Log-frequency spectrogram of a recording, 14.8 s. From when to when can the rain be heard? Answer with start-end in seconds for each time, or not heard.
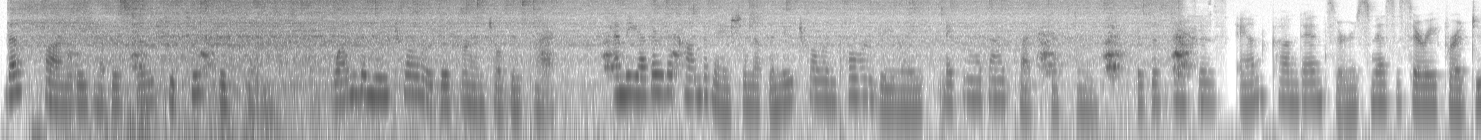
0.0-11.8.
